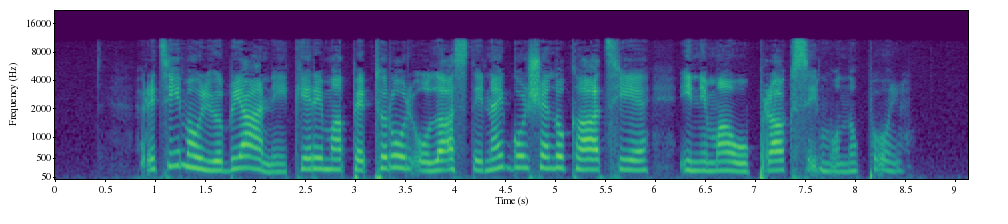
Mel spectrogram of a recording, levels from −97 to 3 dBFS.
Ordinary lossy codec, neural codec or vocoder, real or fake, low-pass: none; codec, 24 kHz, 0.9 kbps, WavTokenizer, medium speech release version 2; fake; 10.8 kHz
